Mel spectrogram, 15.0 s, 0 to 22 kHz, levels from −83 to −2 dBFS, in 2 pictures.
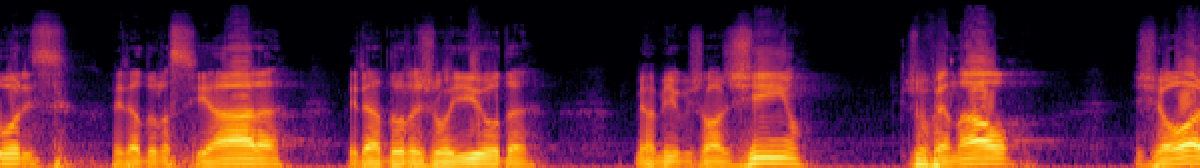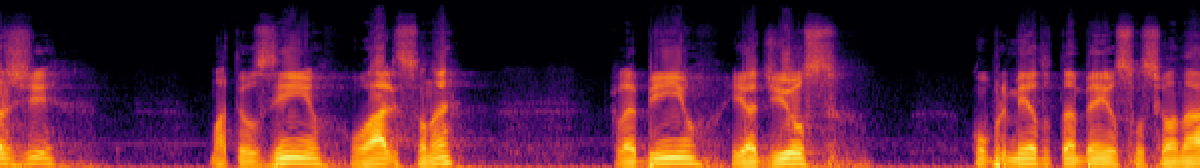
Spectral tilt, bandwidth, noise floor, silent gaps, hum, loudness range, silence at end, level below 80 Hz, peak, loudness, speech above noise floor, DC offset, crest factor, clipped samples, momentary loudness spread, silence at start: -7 dB/octave; 12.5 kHz; -43 dBFS; none; none; 2 LU; 0 s; -34 dBFS; 0 dBFS; -13 LUFS; 31 dB; under 0.1%; 14 dB; under 0.1%; 14 LU; 0 s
